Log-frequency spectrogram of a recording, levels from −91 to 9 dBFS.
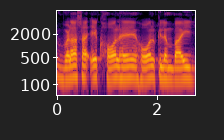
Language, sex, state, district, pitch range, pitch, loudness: Hindi, male, Uttar Pradesh, Varanasi, 140-150 Hz, 145 Hz, -15 LUFS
